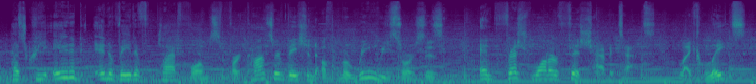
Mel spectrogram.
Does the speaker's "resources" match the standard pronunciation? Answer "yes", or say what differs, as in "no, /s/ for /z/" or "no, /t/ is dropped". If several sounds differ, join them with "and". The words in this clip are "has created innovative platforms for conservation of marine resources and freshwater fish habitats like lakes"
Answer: yes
